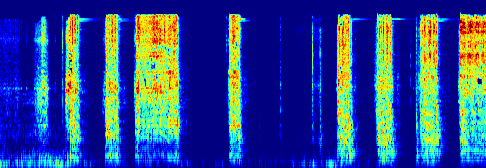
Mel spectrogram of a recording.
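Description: A cordless impact driver hammers in short, loud bursts.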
